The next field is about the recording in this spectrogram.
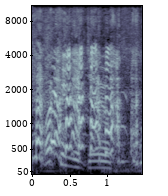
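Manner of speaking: high, slow laughing shrug.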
